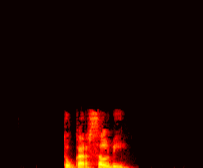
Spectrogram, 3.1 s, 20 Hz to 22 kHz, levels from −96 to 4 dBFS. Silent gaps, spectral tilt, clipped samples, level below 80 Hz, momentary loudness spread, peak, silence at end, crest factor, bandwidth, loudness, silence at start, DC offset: none; -5 dB/octave; under 0.1%; -72 dBFS; 11 LU; -6 dBFS; 1.15 s; 24 dB; 8 kHz; -25 LUFS; 0.95 s; under 0.1%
